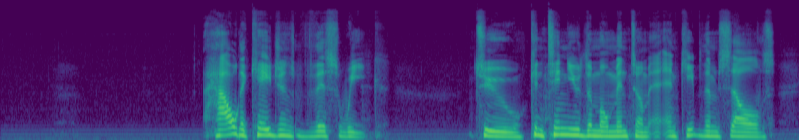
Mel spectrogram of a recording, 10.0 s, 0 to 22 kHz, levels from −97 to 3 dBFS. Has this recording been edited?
yes; 3 cuts; at 3.0 s, 3.7 s, 6.6 s

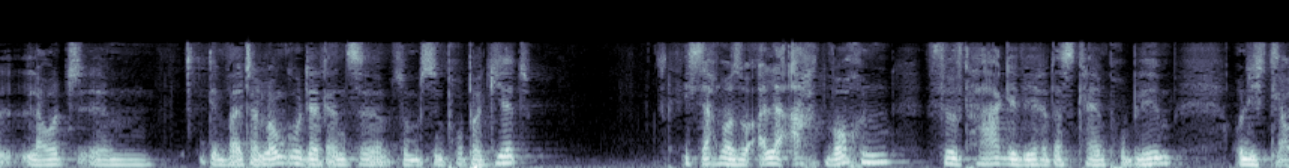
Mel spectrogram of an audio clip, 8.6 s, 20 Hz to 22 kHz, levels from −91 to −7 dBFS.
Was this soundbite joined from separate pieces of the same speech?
yes; 3 cuts; at 2.1 s, 4.5 s, 6.4 s

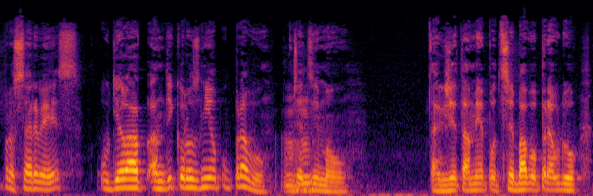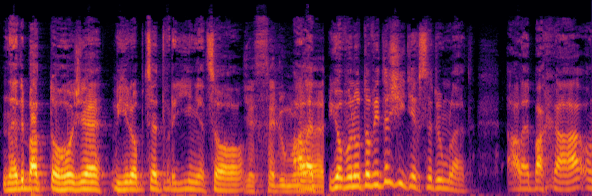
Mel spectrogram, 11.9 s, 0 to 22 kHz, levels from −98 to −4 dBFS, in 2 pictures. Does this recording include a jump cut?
yes; 4 cuts; at 1.5 s, 2.7 s, 5.9 s, 9.2 s

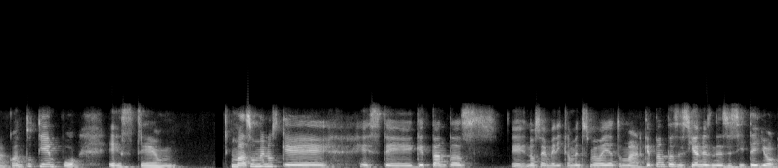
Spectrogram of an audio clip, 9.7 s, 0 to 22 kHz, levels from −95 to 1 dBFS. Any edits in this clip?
yes; 1 cut; at 6.3 s

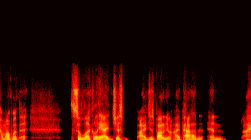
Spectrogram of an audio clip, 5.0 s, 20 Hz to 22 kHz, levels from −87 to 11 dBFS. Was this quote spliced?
no; 0 cuts

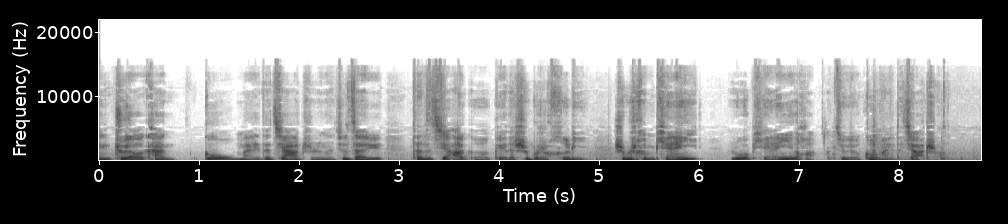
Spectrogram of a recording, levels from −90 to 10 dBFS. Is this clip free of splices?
yes; 0 cuts

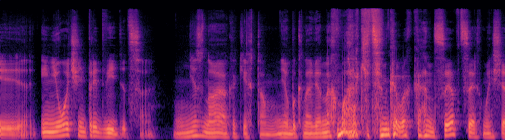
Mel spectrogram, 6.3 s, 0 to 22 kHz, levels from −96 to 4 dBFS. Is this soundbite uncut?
yes; 0 cuts

